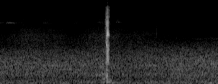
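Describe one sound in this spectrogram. A golf club strikes sand and ball with a sharp thud.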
